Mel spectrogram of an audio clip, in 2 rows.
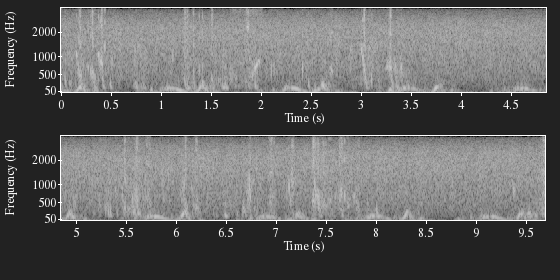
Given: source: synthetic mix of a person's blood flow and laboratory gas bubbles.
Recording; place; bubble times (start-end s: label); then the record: Doppler ultrasound of blood flow; precordium
0.00-0.55 s: bubbles
0.70-0.88 s: bubbles
1.08-2.02 s: bubbles
2.07-2.17 s: bubbles
2.35-2.73 s: bubbles
2.86-3.51 s: bubbles
4.92-5.04 s: bubbles
5.14-5.92 s: bubbles
6.03-6.27 s: bubbles
6.35-6.83 s: bubbles
6.91-7.00 s: bubbles
7.08-7.21 s: bubbles
7.33-8.04 s: bubbles
9.35-9.42 s: bubbles
9.48-9.70 s: bubbles
From the record:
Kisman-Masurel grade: 332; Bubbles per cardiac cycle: rolling drumbeat, 9 or more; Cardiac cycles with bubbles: 50 to 99%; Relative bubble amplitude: moderate (0.250 to 0.450); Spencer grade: 3 (all of the cardiac periods contain showers or single bubble signals, but not dominating or overriding the cardiac motion signals); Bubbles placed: anywhere in the cardiac cycle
